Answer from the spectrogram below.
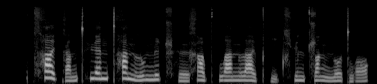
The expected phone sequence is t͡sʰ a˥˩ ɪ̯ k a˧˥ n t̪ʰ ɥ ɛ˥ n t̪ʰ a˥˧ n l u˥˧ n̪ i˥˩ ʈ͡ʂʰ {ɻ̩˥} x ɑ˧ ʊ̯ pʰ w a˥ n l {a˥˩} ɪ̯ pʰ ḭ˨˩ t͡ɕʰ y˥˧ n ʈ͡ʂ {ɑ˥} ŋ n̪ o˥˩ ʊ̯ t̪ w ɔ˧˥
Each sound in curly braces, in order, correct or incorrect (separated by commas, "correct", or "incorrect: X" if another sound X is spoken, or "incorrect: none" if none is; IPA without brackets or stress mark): incorrect: ɻ̩˧˥, correct, incorrect: ɑ˥˧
